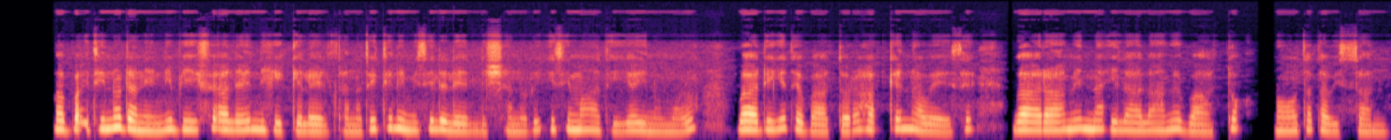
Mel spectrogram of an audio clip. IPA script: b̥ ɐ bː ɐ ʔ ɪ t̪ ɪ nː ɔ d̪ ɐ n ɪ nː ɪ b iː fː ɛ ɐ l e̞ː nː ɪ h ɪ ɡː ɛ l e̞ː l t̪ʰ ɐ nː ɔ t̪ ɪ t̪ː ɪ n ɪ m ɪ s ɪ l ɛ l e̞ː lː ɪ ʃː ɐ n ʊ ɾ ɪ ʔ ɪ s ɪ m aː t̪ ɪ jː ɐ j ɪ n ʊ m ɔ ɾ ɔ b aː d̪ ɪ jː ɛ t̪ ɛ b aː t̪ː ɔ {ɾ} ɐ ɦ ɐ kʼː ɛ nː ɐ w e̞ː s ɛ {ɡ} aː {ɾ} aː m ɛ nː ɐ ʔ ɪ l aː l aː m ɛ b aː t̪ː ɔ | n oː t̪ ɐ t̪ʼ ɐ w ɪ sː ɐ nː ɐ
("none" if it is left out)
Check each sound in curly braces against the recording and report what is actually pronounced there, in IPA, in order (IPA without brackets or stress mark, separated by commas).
ɾ, ɡ, ɾ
